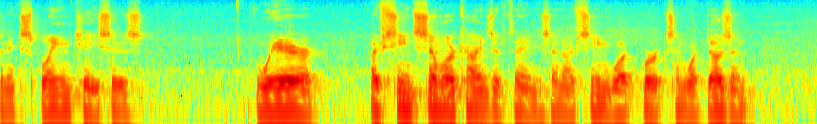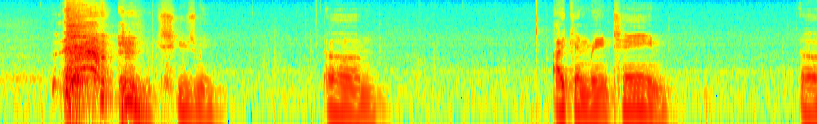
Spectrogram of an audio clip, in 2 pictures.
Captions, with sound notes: and explain cases where I've seen similar kinds of things, and I've seen what works and what doesn't... (coughs) Excuse me. I can maintain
